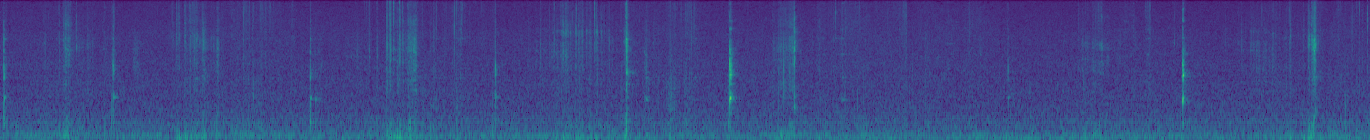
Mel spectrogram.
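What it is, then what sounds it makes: Bar soap being carved. A metal knife shaves and carves a solid pink bar of soap, making soft, bright scraping and crumbling sounds. Sharp, irregular clicks and snaps cut through now and then as the blade bites in, over a faint steady low hum.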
